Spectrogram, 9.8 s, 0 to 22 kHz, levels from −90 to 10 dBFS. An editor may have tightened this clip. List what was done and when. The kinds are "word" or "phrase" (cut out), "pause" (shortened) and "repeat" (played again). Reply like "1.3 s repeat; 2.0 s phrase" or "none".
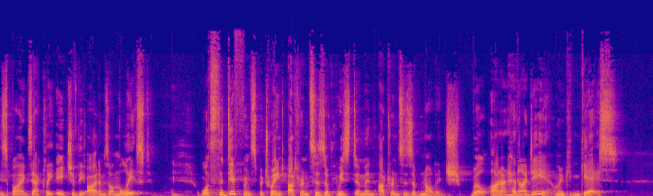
7.7 s word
